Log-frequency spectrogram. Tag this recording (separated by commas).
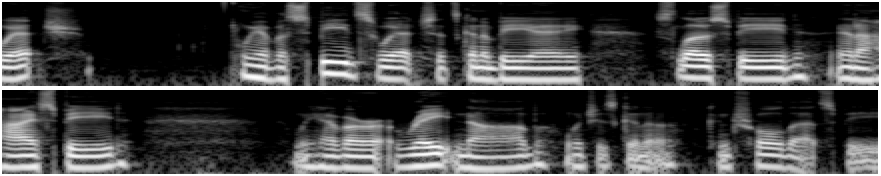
Speech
